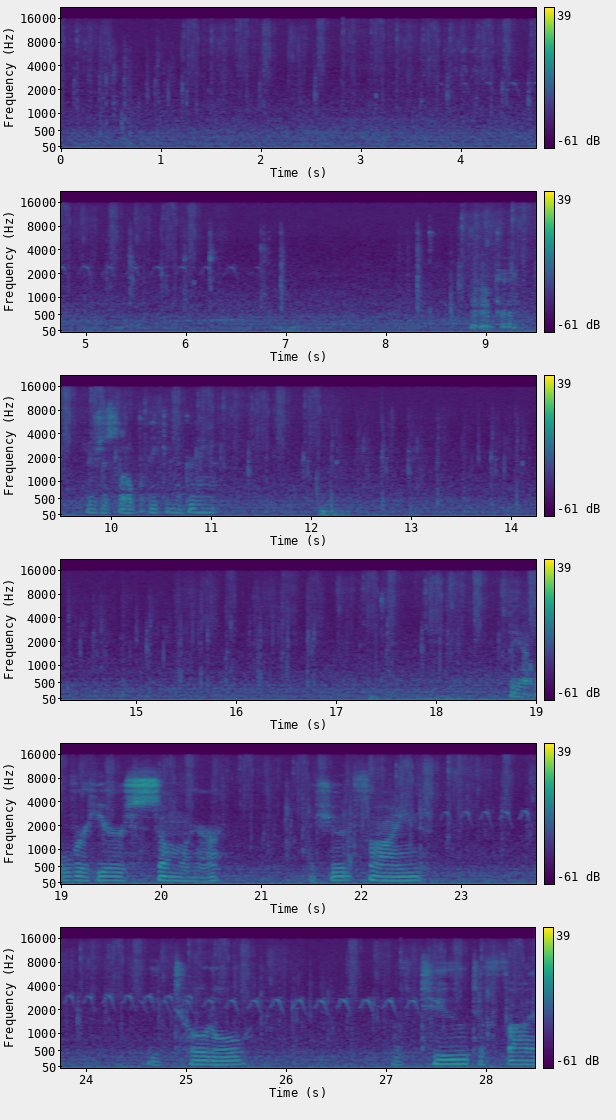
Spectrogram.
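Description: Footsteps patter softly on the ground.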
